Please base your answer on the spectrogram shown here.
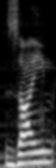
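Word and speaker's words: זין: And Zain is zoo or zoom, the tool that we use.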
